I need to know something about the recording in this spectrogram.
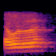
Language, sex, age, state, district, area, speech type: Tamil, male, 60+, Tamil Nadu, Erode, rural, conversation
